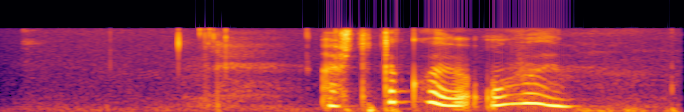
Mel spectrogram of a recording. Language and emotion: Russian, neutral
